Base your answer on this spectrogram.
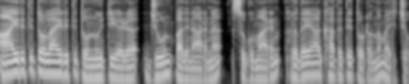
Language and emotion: Malayalam, neutral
